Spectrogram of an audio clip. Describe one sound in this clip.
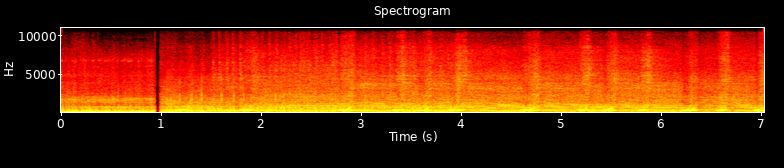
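A second dirt bike engine revs nearby.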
